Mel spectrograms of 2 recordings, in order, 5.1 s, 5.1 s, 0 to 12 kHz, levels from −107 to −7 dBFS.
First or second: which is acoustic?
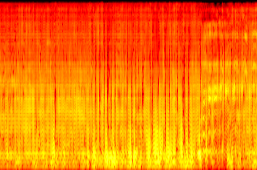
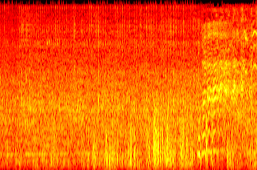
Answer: second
